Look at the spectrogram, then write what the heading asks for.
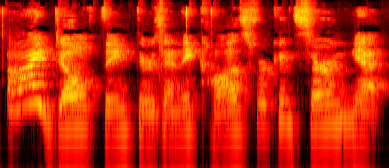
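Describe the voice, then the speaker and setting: A woman voicing a calm, affable scientist father in a storybook, with emphatic reassurance. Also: mid-range voice, a little slow. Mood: reassuring. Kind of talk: storybook character reading.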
